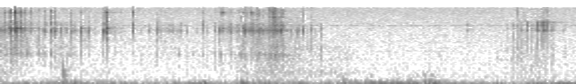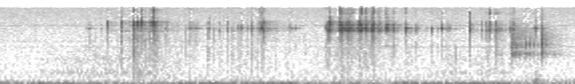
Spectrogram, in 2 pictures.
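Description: A glass jar holding plastic perler beads is handled and shaken. The beads rattle and clink against the glass in bright, scattered bursts over a low, steady rumble.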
